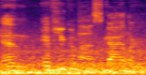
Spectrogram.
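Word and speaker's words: Schuyler: if you can pass Skyler SCH uy l ER Skyler but it's F any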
